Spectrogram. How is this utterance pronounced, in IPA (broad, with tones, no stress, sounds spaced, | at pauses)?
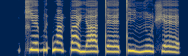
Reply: t͡ɕ ɛ˦ b ɪ˦ ʔ w ã˦˨ p ä˦˨ j ä˨ t ɛ˨ t i˦˨ ɲ ũ˦˨ ʃ ɛ˦˨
